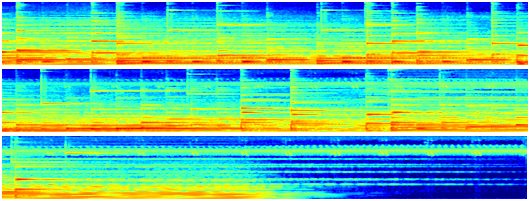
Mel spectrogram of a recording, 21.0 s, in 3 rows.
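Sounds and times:
menu guitar music: 0.0s - 16.0s.

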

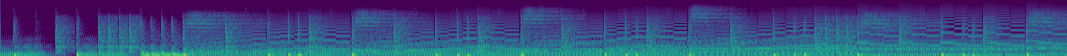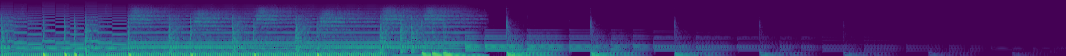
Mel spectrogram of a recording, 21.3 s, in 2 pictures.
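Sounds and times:
pause music: 1.0s - 17.6s.

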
